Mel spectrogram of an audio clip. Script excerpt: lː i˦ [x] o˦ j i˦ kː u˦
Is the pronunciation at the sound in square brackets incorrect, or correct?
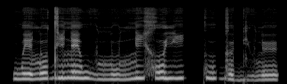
correct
